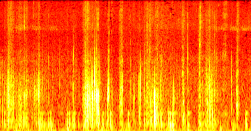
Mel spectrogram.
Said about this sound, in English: And my footprints sound quite loud. I'm on the gravel, I'm getting under the moss.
